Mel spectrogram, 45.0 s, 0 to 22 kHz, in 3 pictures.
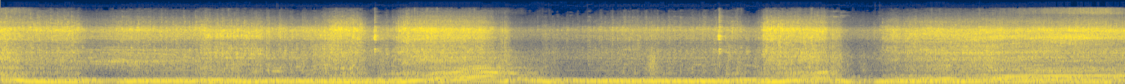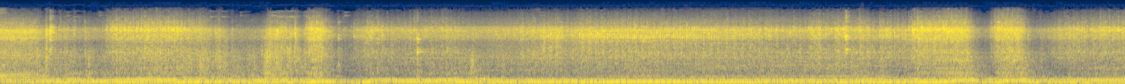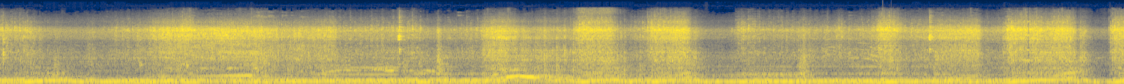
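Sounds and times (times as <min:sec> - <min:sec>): car engine revving: 0:00.0 - 0:44.9.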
